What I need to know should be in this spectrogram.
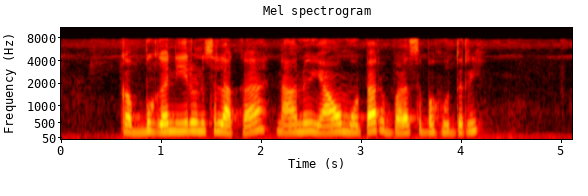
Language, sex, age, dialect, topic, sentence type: Kannada, female, 18-24, Northeastern, agriculture, question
